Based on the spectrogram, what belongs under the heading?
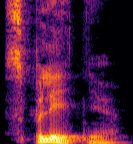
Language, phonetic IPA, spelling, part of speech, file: Russian, [ˈsplʲetʲnʲə], сплетня, noun, Ru-сплетня.ogg
- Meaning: 1. gossip, scuttlebutt (idle talk) 2. tale, whispering 3. guff, furphy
